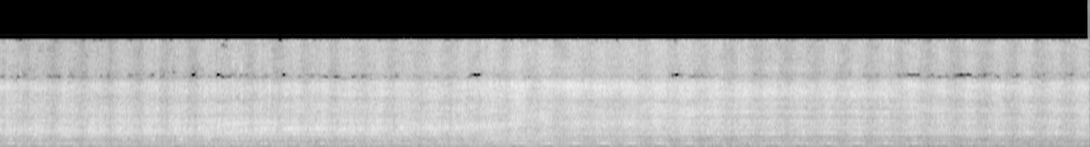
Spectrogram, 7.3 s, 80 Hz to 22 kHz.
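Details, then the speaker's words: Reeder 2x72 belt grinder with a 2 hp Hallmark AC motor on a KBAC-27D VFD; the motor is temporarily unmounted. Steady hum with a regular warble about 2.5 times a second at low speed, easing at higher speed. Owner unsure whether the motor, VFD or belt is the cause. "vibrating for a time that I don't know if it's a motor or is a VFD you have these temporary down there I've haven't mounted it yet but you can hear it I know the part of that could be the belt"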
